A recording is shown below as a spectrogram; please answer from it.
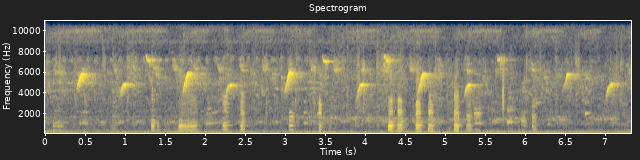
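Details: Chicken farm with roosters and hens calling together: many overlapping clucks and rising squeaky notes, continuous low mechanical hum underneath.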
